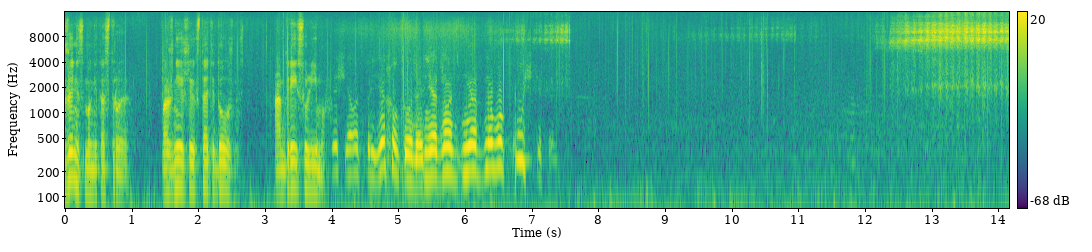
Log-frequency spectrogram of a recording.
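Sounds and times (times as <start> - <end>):
speech: 0.0 - 7.5
grasshoppers chirring: 0.0 - 14.1
mosquitoes buzzing: 3.2 - 7.8, 8.6 - 14.1.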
